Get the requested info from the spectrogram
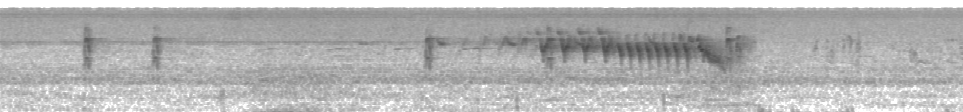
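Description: A songbird singing: a few short high chirps, then about four seconds in a fast trill of rapid repeated notes that ends in a falling note, over a faint steady outdoor background.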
